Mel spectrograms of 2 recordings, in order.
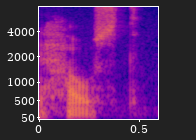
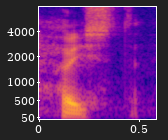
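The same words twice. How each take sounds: First: The vowel is an ow sound. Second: The vowel is a rounded ö sound. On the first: The speaker calls it wrong. "the temptation to maybe say thou and haust" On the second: The speaker calls it right. "start saying þau and haust"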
